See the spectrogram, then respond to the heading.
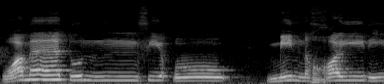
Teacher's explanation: وما تنفقوا، نون ساکن کے بعد فا ہے، اخفا ہوگا، اور واو مدہ ہے، کھینچ کر کے تھوڑا پڑھیں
